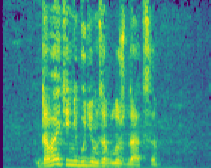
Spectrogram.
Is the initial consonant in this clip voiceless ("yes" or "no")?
no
